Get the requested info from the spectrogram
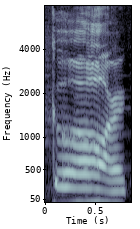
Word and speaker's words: Georg: Actually, I believe in this scenario, it would be pronounced Gorg.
